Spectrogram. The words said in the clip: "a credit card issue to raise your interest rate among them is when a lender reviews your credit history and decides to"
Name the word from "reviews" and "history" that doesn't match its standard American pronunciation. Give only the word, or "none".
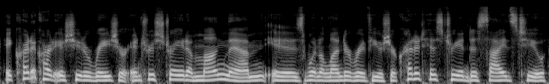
none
